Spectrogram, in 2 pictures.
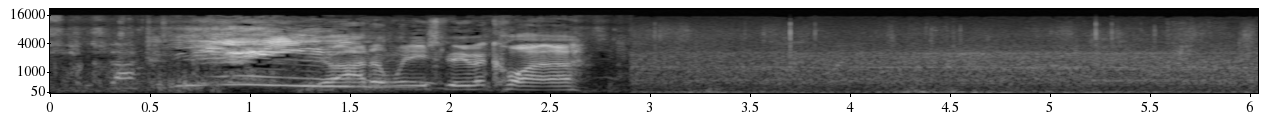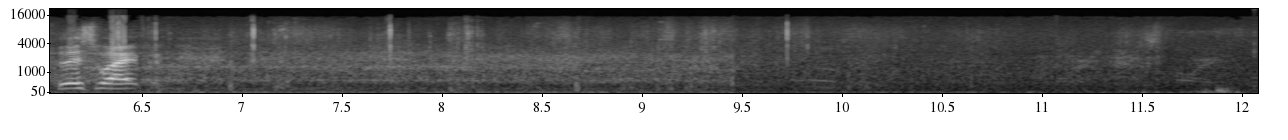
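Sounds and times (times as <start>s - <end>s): low rumble: 3.0s - 11.2s.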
